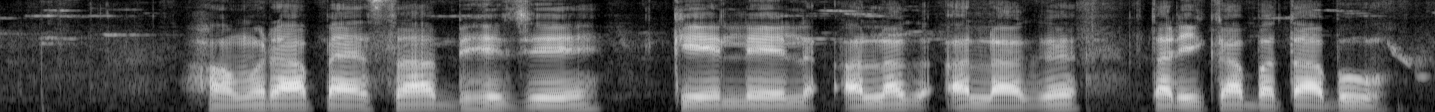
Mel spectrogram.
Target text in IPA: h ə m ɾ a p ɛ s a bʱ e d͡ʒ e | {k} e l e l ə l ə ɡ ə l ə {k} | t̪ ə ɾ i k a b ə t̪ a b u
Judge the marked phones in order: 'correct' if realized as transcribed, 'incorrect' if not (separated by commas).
correct, incorrect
